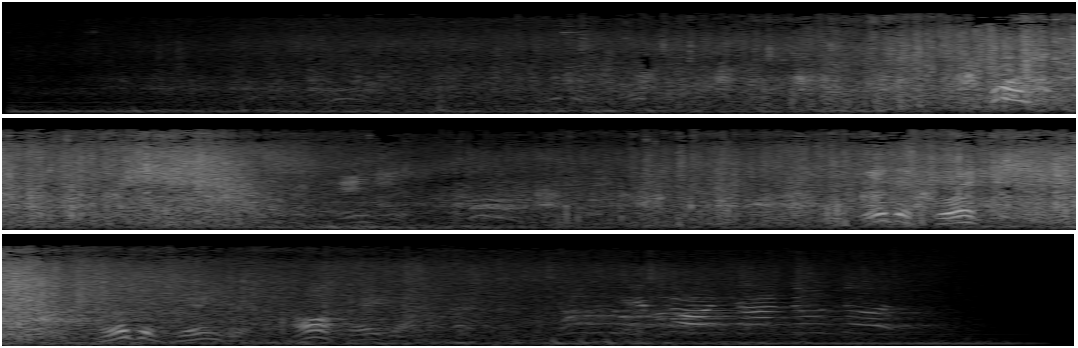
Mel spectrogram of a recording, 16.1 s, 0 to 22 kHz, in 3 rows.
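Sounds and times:
dog sled with an 8 dog team moving: 0.1s - 15.6s.

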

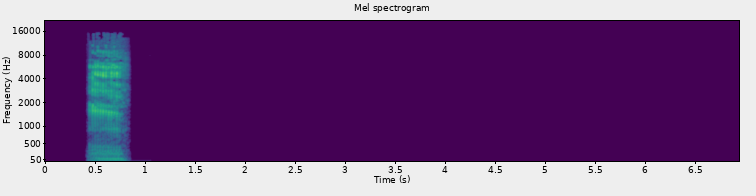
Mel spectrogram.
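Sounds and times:
boar snorting and snarling: 0.4s - 0.9s.

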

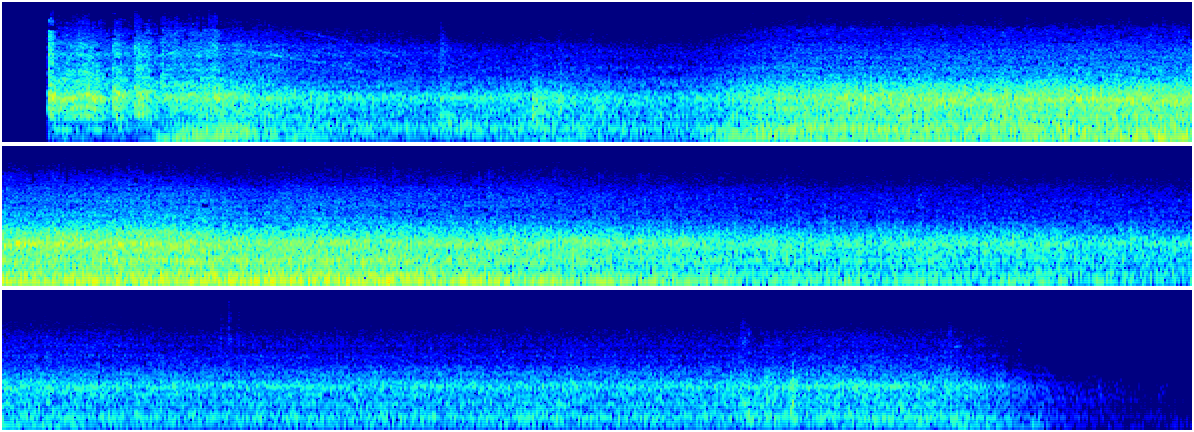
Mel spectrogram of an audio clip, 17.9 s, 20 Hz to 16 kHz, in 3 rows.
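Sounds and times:
SUV engine accelerating: 0.2s - 17.3s.

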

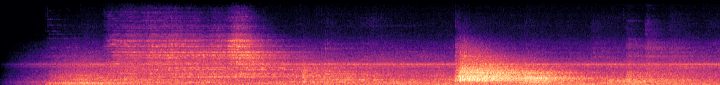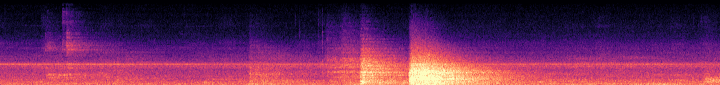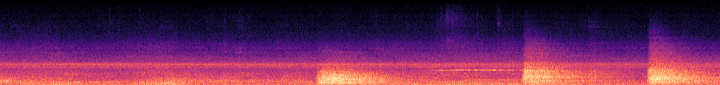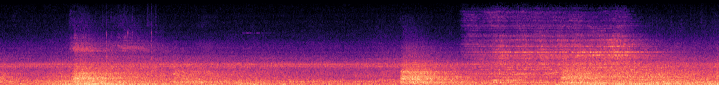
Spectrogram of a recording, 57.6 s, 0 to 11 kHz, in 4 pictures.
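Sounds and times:
internal industrial factory noise: 0.6s - 57.5s.

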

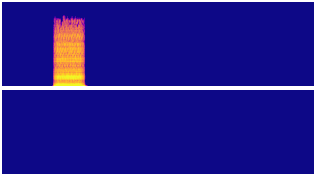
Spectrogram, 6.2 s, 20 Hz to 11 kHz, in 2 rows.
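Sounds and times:
grimy buzzing noise drone: 0.5s - 0.8s.

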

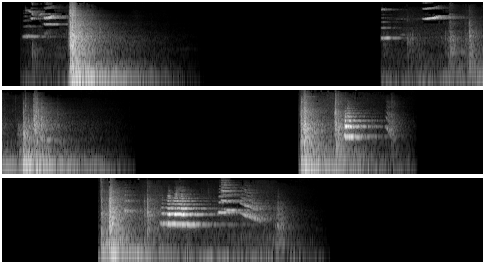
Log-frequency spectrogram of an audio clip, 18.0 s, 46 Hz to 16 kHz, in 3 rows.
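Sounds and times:
small wooden door opening: 0.3s - 1.3s, 4.8s - 7.3s, 9.8s - 11.1s, 13.2s - 15.7s.

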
